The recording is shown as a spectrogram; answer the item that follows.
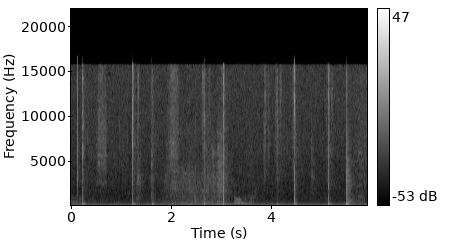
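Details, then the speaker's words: Percussion of the left heart border on the chest of a real adult woman, the demonstrator's wife, during a heart exam teaching lab: about nine sharp taps over the left chest, with a dull note over the heart; normal cardiac dullness. "and that sounds like cardiac dullness to me"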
